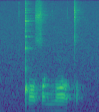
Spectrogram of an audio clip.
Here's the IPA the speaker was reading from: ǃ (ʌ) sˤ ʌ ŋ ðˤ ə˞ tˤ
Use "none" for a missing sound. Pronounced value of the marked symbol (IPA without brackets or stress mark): ə˞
